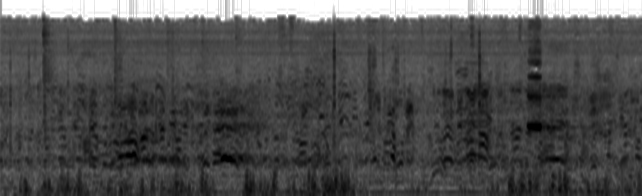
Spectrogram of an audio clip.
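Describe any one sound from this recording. Rugby players shout to each other across an open field.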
